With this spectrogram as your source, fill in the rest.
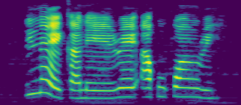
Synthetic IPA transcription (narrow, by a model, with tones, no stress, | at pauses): n̩˦ne˦˨ka˨ne˨ɾe˦a˦kʷʊ˦kʷɔ˦n̩˦ɾi˦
